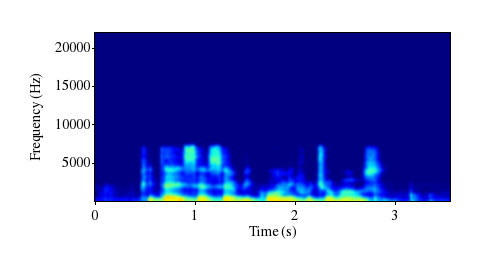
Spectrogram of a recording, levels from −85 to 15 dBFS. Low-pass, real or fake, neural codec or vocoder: 7.2 kHz; fake; codec, 16 kHz, 0.9 kbps, LongCat-Audio-Codec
